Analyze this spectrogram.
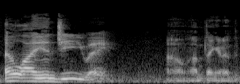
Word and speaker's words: Lingua: Oh, don't spell it, you dick. I don't know. Linguardo? It's Lingua.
